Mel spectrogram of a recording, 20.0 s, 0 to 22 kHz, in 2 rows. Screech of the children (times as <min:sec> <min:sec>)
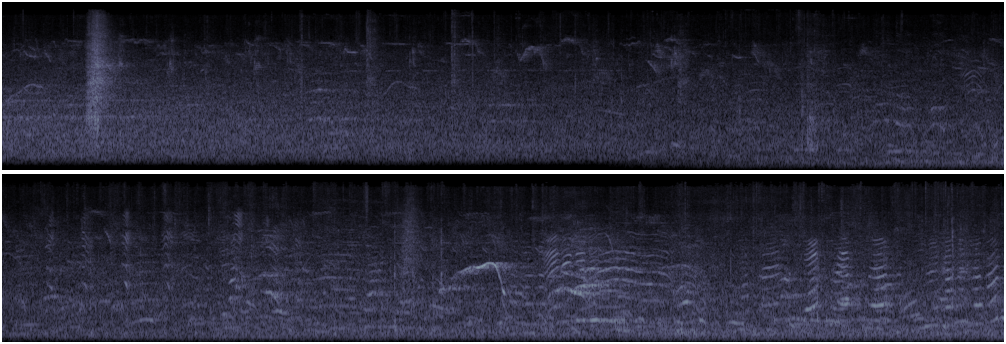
0:14.0 0:16.8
